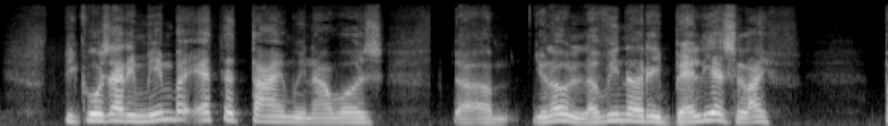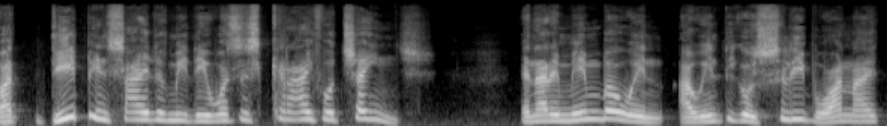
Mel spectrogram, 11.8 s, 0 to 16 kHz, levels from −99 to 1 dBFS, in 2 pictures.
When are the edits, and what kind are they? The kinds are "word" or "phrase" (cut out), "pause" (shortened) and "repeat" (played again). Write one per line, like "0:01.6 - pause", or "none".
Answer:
none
